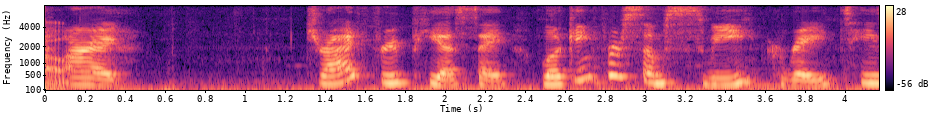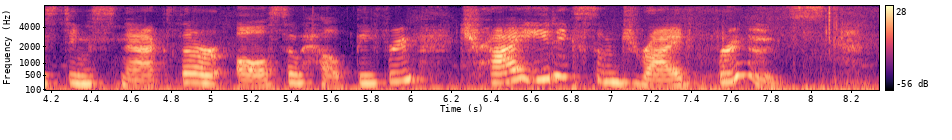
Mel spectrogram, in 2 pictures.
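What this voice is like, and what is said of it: Bright customer service voice. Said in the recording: “Use your customer service voice.”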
